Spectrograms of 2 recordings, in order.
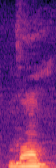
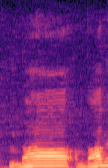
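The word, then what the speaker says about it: bomb: हैं, या लिखते हैं बी ओ एम बी, क्या पढ़ते हैं, बॉम्ब, तो बॉम्ब, बॉम्ब पढ़ते हैं। बॉम्ब नहीं पढ़ते हैं, बॉब भी नहीं पढ़ते, बॉम्ब पढ़ते हैं, तो बी साइलेंट हो जाता है।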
